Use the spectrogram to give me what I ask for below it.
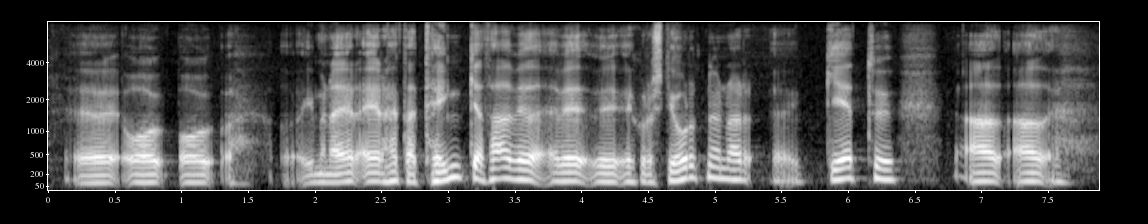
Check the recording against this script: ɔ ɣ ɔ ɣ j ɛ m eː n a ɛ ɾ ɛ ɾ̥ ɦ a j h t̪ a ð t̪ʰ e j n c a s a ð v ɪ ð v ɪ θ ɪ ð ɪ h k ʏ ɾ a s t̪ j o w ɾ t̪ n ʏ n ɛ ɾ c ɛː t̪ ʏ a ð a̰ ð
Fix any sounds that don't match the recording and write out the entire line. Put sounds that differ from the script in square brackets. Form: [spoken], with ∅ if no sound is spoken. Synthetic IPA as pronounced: ɔ ɣ ɔ ɣ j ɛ m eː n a ɛ ɾ ɛ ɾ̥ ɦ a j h t̪ a ð t̪ʰ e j [ɲ] c a [θ] a ð v ɪ ð v ɪ [ð] ɪ ð ɪ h k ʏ ɾ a s t̪ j o w ɾ t̪ n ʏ n [a] ɾ c ɛː t̪ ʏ a ð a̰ ð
